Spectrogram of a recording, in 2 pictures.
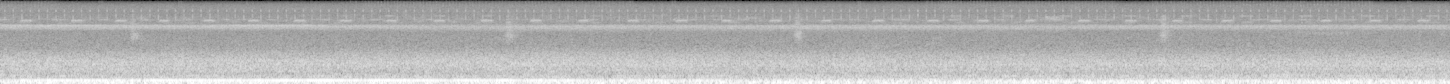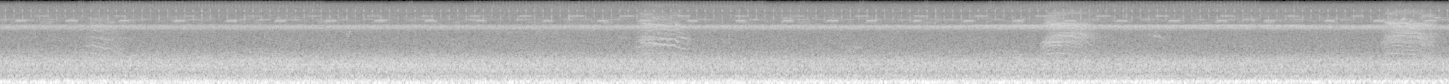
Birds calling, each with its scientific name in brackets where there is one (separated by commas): Gray Catbird (Dumetella carolinensis)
